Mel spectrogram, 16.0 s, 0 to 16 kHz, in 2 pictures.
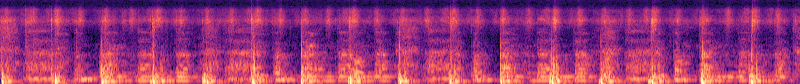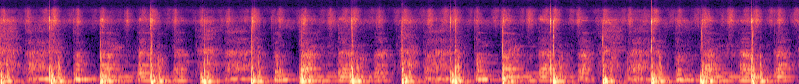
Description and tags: WASH2 Percussion
A collection of samples/loops intended for personal and commercial music production. For use
All compositions where written and performed by
Chris S. Bacon on Home Sick Recordings. Take things, shake things, make things.
free, guitar, voice, original-music, Indie-folk, synth, sounds, vocal-loops, loop, drum-beat, drums, melody, acoustic-guitar, samples, Folk, beat, piano, looping, indie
